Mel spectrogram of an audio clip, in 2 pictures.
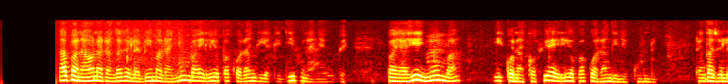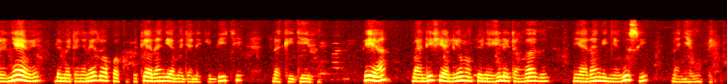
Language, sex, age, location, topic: Swahili, female, 36-49, Kisumu, finance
